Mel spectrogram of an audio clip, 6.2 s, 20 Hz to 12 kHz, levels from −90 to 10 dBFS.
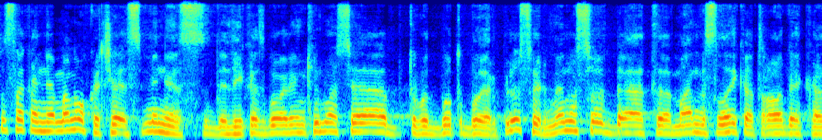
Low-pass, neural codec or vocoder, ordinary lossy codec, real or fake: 10.8 kHz; codec, 24 kHz, 3 kbps, HILCodec; Opus, 64 kbps; fake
